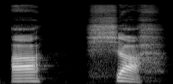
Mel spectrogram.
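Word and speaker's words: אישה: makes the high sound so i sha will be the proper pronunciation for a woman or wife or daughter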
